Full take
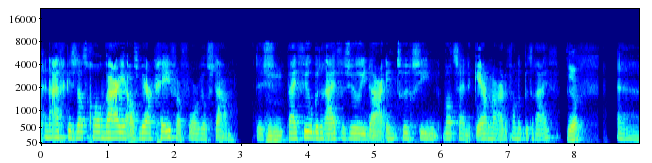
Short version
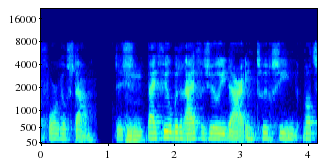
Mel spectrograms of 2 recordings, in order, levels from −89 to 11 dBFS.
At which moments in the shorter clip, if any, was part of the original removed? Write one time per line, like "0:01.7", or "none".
none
